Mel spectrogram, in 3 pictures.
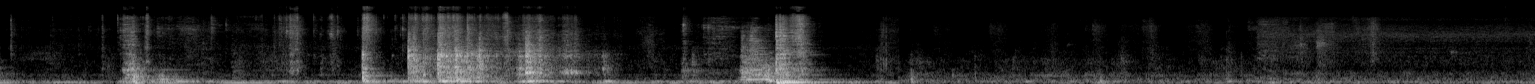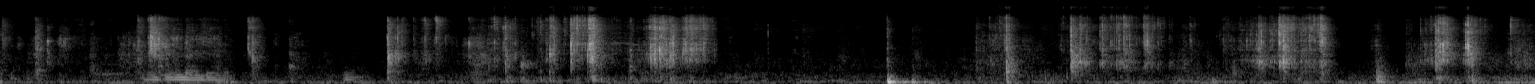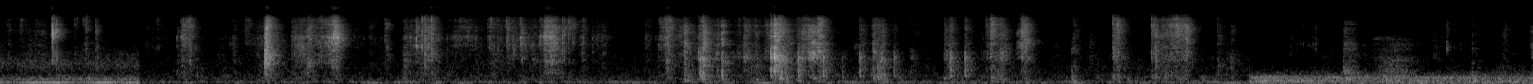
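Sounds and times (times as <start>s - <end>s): corn husks ripping and rustling: 15.4s - 18.1s, 19.2s - 22.6s, 25.0s - 44.0s.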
